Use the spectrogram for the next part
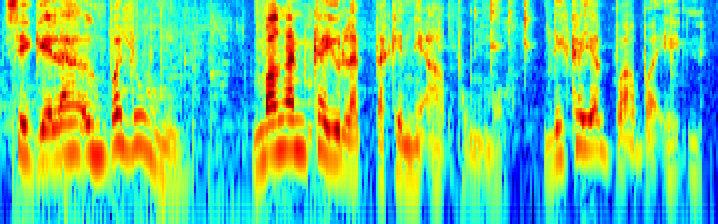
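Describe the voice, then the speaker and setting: A woman's voice: fairly low pitch, big pitch swings, unhurried, faint music behind. A woman playing a kind, concerned and generous wife in an Ilocano radio drama. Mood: kindly.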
